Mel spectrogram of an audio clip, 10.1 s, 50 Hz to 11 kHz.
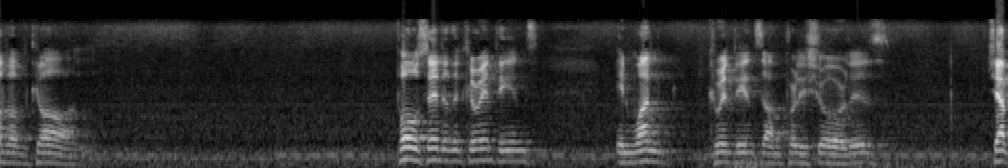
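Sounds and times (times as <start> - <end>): room noise hum and hiss: 0.0 - 10.0.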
